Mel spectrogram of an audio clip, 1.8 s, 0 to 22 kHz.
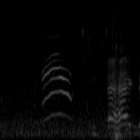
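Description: A cat in The Sims 4 gives two short, clear meows about a second apart, fairly faint and close, with a quiet voice in the background.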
